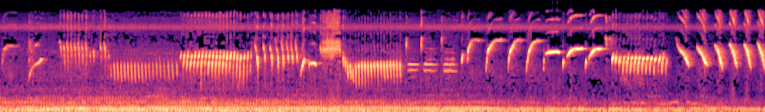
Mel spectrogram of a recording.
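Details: Canary singing a long varied song meant as a master for juvenile canaries: rattling buzzy tours, fast metallic trills and runs of bright upward-curving whistles, changing phrase every second or so.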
